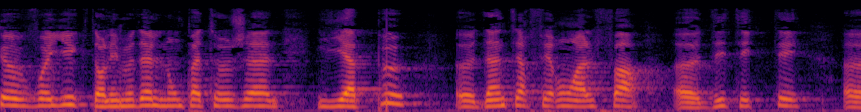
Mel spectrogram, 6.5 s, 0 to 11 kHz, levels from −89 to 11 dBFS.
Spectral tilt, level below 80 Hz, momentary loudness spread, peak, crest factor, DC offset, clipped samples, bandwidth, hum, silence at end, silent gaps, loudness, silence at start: -7 dB/octave; -54 dBFS; 10 LU; -10 dBFS; 18 dB; under 0.1%; under 0.1%; 8.6 kHz; none; 0 s; none; -27 LUFS; 0 s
